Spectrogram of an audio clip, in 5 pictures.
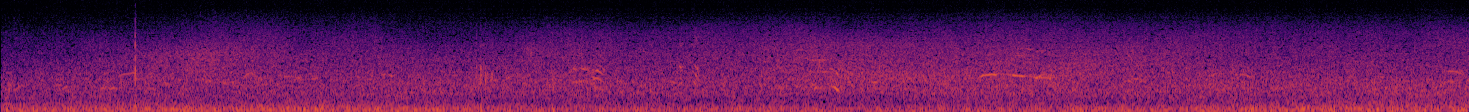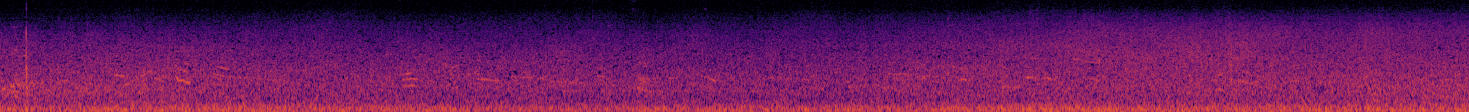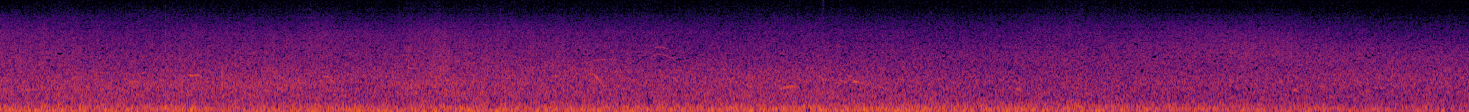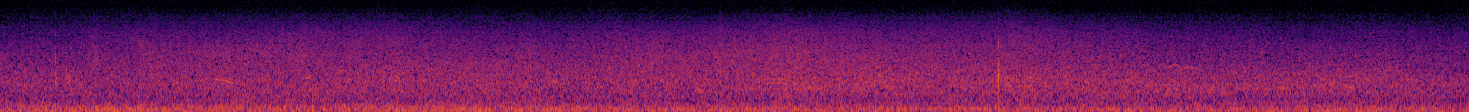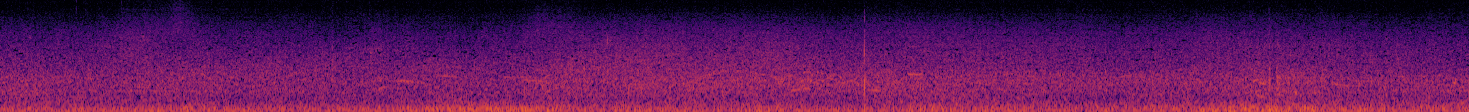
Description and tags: calm beach with volley game in background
